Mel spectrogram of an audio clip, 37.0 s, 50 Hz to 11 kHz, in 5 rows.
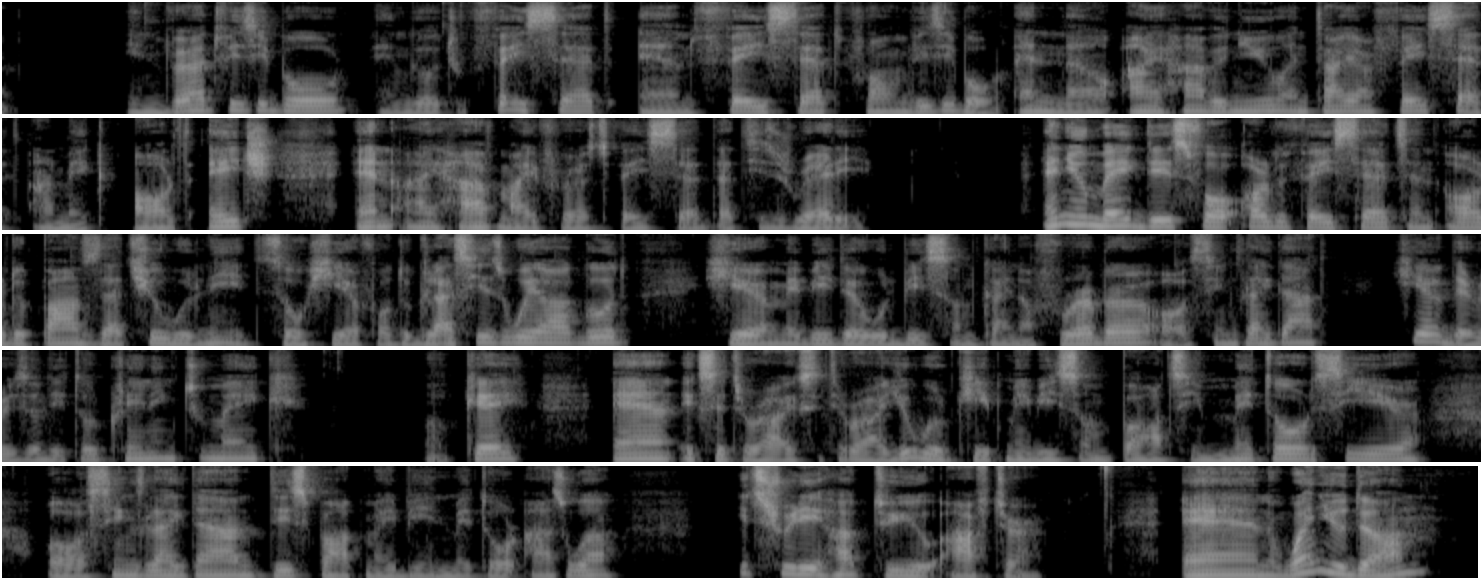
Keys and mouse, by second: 2.2-4.7 drag, 5.0 middle click, 6.2-7.1 middle drag, 8.3 alt+h, 8.6-9.1 middle drag, 9.4 middle drag, 10.2-10.8 middle drag, 11.5-12.5 middle drag, 13.1 middle click, 14.0 middle click, 14.8 middle drag, 15.6 middle drag, 17.0 middle click, 18.2 shift+middle drag, 18.4 shift+drag, 19.7 shift+middle click, 19.9 shift+click, 21.3 ctrl+click, 24.8 shift+click, 25.1 middle drag, 27.0 middle click, 29.5 middle click, 30.0 middle drag, 31.7 middle click, 32.3-32.6 drag, 32.6 middle click, 33.1-33.6 drag, 33.6-35.6 middle drag, 35.6-36.3 drag, 36.3 middle click.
